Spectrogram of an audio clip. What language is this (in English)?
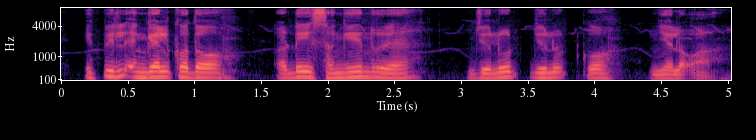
Santali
